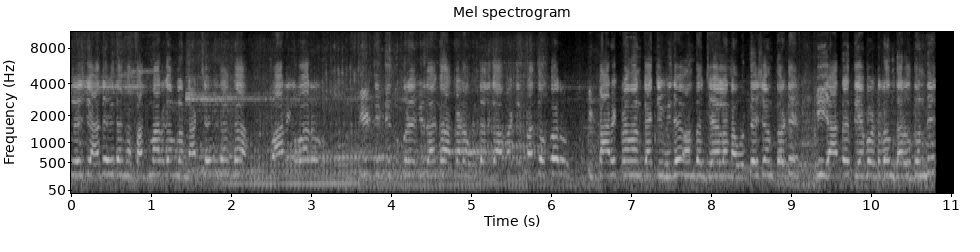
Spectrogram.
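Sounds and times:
man speaking: 0.0 - 10.8.

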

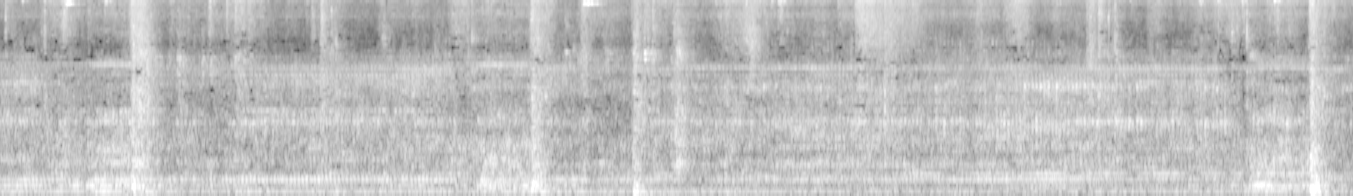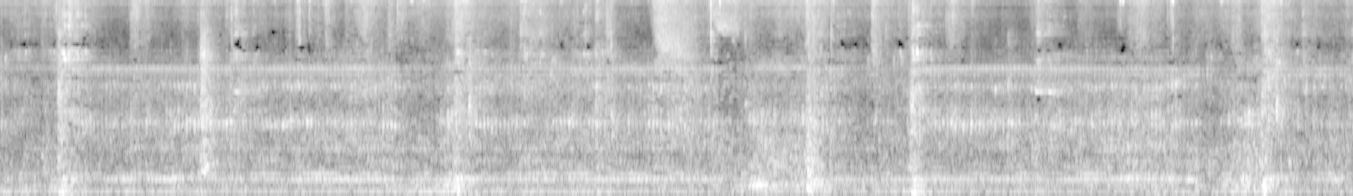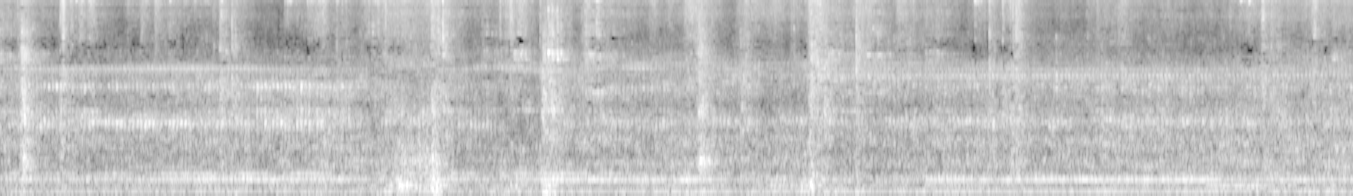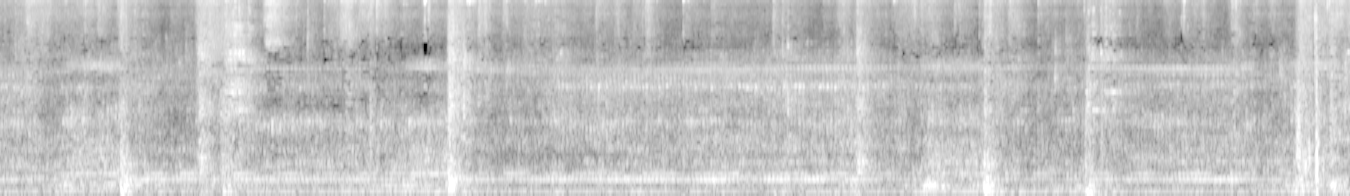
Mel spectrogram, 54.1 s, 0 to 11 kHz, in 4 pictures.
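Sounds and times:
press machine humming and rushing: 0.0 - 54.0.

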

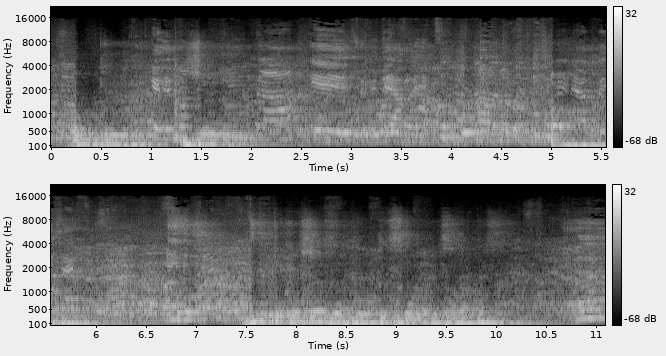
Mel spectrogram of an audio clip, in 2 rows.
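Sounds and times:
man talking into a microphone: 0.0 - 2.0, 6.7 - 11.0
guests chattering: 0.0 - 11.0.

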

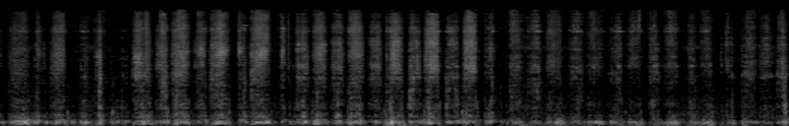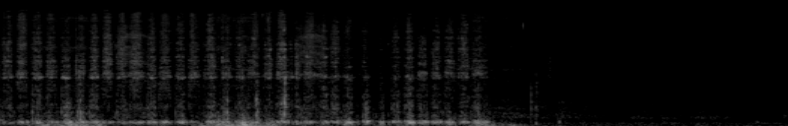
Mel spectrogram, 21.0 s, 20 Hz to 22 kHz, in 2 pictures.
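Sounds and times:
rasp filing horse hoof: 0.0 - 17.2.

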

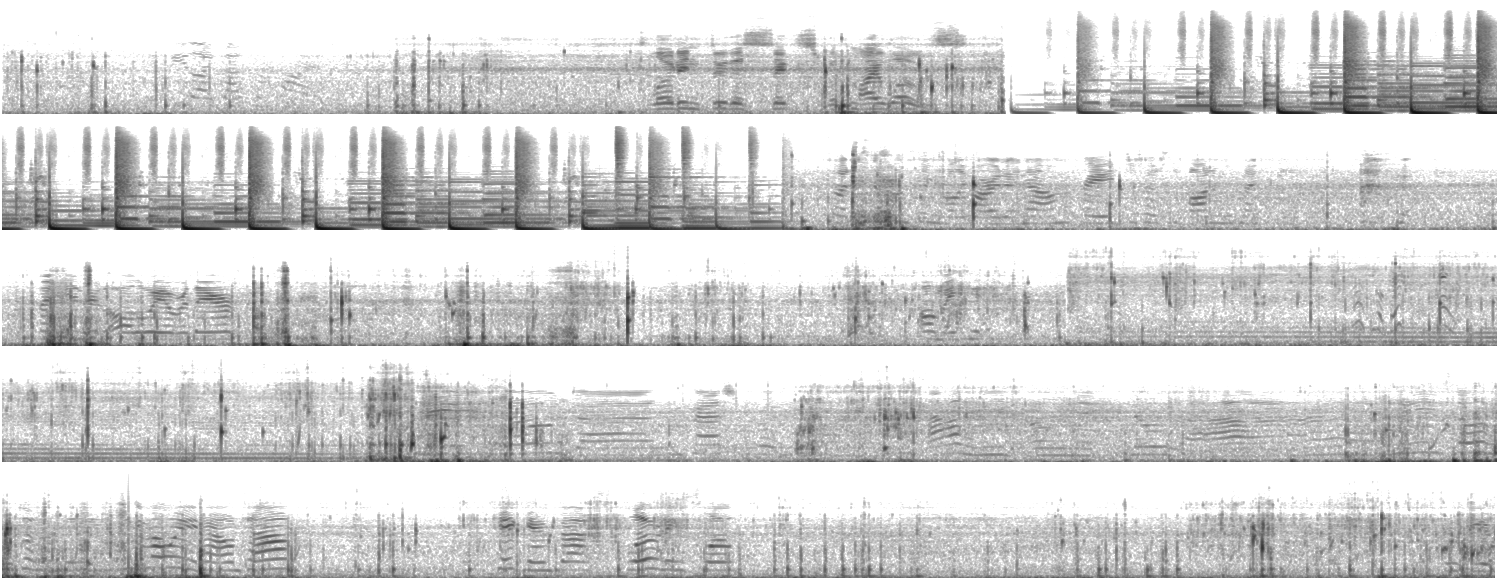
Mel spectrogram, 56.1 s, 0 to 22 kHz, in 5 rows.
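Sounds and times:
water sloshing and lapping: 0.0 - 4.9, 17.2 - 56.0
faint steady drone: 30.4 - 39.5.

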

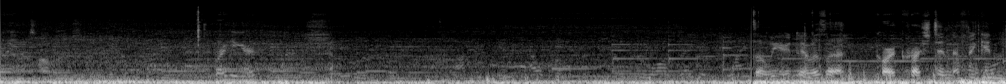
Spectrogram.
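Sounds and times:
car cabin rumble: 0.0 - 10.0.

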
